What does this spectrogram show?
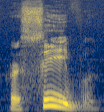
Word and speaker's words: receive: is followed by her in the word perhaps receive examine so in the case of all these six words the second syllable is a stressed and the remaining syllables are not stressed so which syllable gains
